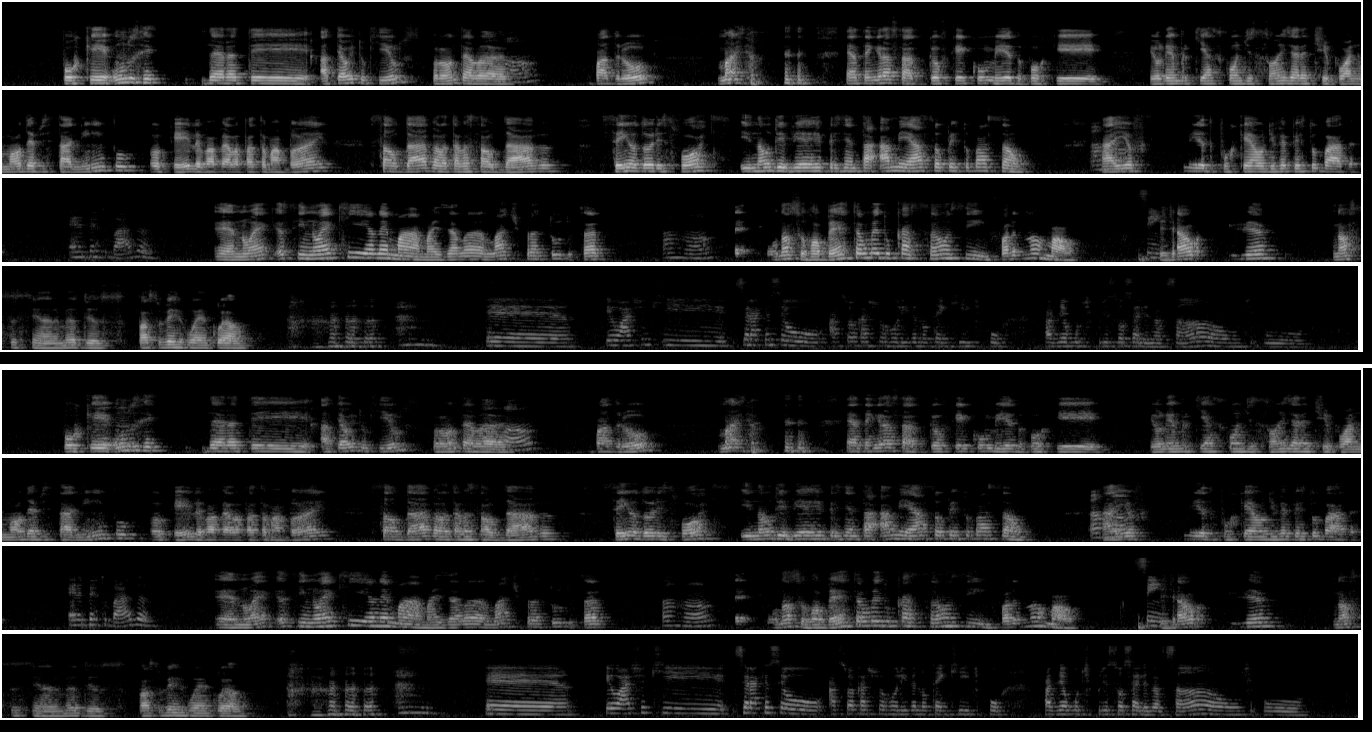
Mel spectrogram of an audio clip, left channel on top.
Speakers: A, on the left (about 45°); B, on the right (about 50°).
A: Porque
B: Uhum.
A: um dos requisitos era ter até 8 quilos. Pronto, ela
B: Aham.
A: quadrou. Mas <laughs> é até engraçado, porque eu fiquei com medo, porque eu lembro que as condições era tipo, o animal deve estar limpo, ok, levava ela para tomar banho, saudável, ela estava saudável, sem odores fortes e não devia representar ameaça ou perturbação.
B: Aham.
A: Aí eu fico com medo, porque a Olivia é perturbada.
B: Ela é perturbada?
A: É, não é assim, não é que ela é má, mas ela late pra tudo, sabe?
B: Aham.
A: Nossa, O nosso Roberto é uma educação assim, fora do normal.
B: Sim.
A: Já a Olivia, nossa senhora, meu Deus, passo vergonha com ela.
B: <laughs> É, eu acho que. Será que o seu, a sua cachorra Olivia não tem que, tipo, fazer algum tipo de socialização? Tipo, o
